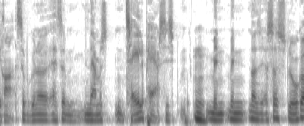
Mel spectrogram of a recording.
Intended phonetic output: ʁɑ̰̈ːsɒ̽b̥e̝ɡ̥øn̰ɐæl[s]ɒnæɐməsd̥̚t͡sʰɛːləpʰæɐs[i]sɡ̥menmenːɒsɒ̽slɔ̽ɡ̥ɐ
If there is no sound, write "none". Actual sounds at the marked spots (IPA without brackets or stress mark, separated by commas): s, i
